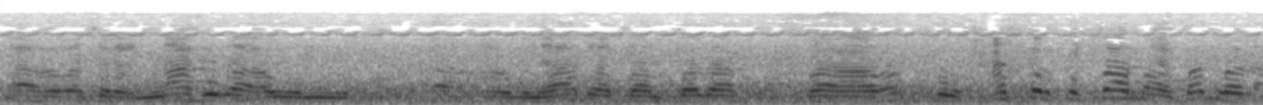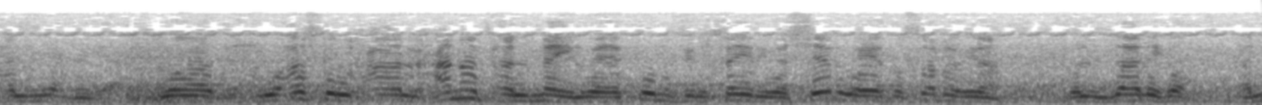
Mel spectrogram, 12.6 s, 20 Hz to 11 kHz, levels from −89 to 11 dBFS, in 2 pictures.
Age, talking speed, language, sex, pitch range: 50-69, 115 wpm, Arabic, male, 155-215 Hz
